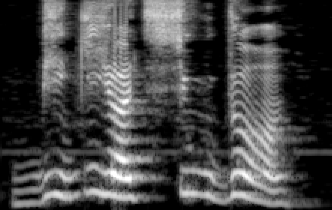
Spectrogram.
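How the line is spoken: Command through gritted teeth. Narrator (Russian): сквозь зубы скомандовал Саймон

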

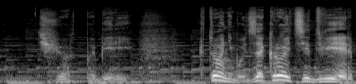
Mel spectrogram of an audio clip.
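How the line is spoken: Growl. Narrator (Russian): прорычал Ваймс

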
